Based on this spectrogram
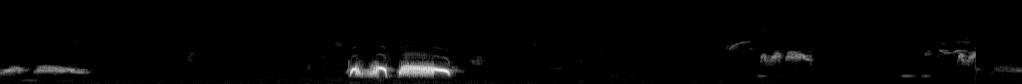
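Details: Decoy spotted dove calling briskly to lure wild birds. One soft low coo, then a single loud phrase of clipped notes running into a long husky coo. Later come long quiet gaps with a few faint higher chirps.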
